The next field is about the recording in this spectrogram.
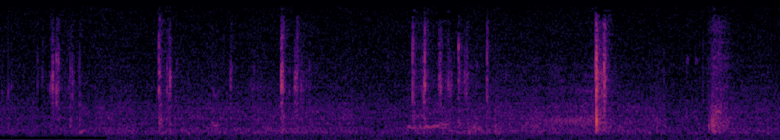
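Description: Sparse computer keyboard typing while searching for Xbox games: a few scattered, quiet key clicks and short click clusters, with no voices.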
